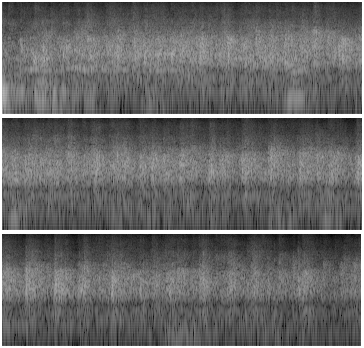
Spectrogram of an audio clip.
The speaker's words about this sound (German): Der Applaus ist wohlverdient.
